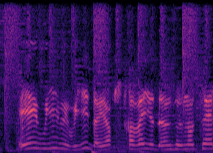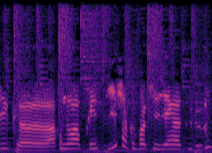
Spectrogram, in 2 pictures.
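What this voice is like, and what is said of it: Toulouse southern French accent. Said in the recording (French): “ce petit accent de toulousain qu'on aime”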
